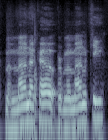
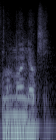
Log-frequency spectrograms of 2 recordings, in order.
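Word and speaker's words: Mononoke: I think it's Momonoke. Momonoke. Momonoke. Like they pronounce every letters. That's a full syllable. It's every 2 letters.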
